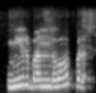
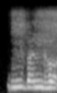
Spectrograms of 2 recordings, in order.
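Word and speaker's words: निबन्धो: श्रुति निबंधो, मति श्रुतयोर निर्बंधो द्रव्य पर्यायेषु निर्बंधो नहीं है निबंधो निबंधो जी, निबंधो है ना।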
